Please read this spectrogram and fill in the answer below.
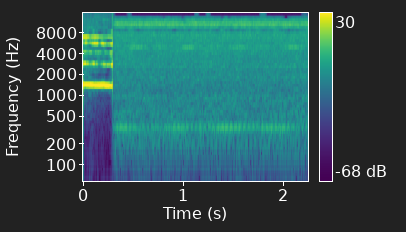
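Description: A woman's high-pitched scream cuts off sharply about a third of a second in. It is followed by a steady mechanical hum with a held tone and a hiss: a treadmill's motor and belt running.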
